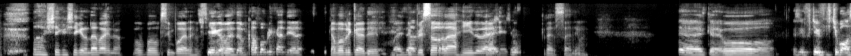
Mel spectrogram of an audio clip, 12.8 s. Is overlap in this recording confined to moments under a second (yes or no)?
yes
